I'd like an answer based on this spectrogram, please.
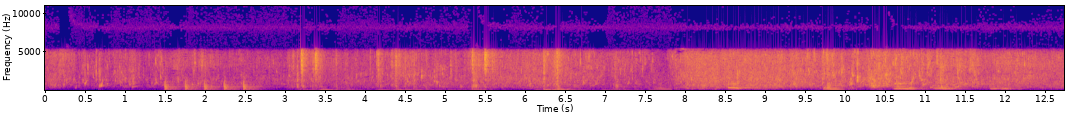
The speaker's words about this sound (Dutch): Ik hoor een borrelend geluid uit de kelder komen.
